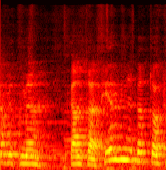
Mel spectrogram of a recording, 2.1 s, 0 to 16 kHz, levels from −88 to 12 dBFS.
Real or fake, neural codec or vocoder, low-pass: fake; autoencoder, 48 kHz, 128 numbers a frame, DAC-VAE, trained on Japanese speech; 14.4 kHz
